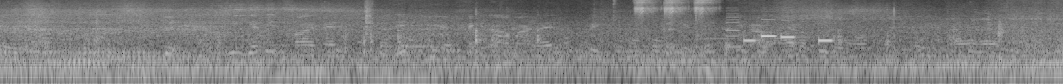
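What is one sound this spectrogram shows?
Several adults chat nearby in a lively crowd.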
